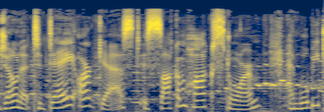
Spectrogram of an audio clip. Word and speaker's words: Sachem: It's pronounced Sachem.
